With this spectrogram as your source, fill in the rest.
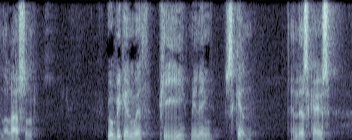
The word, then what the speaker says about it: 皮: This character is pronounced second tone, pi, pi, and means an animal's skin, fur, hide, and leather, or a plant's rind, bark, or peel.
